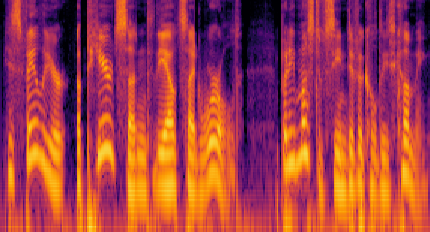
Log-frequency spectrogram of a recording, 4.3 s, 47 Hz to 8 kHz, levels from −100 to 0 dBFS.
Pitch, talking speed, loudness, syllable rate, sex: 160 Hz, 210 wpm, -18 LUFS, 7.0 syllables/s, male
